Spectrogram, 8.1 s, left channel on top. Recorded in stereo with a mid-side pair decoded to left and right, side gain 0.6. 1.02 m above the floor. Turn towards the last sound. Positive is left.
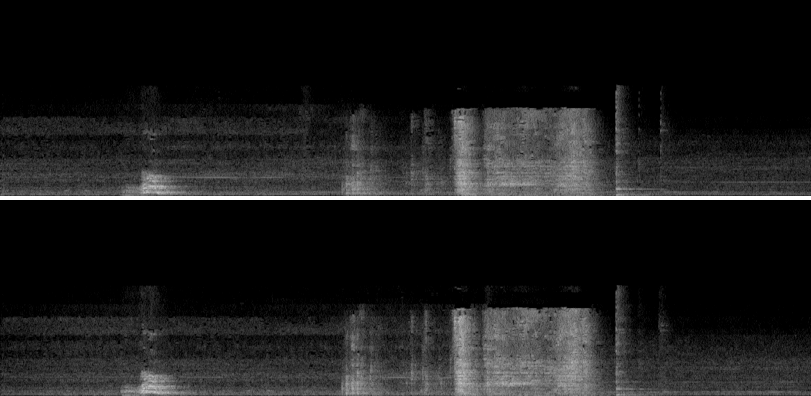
turn(degrees=25)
